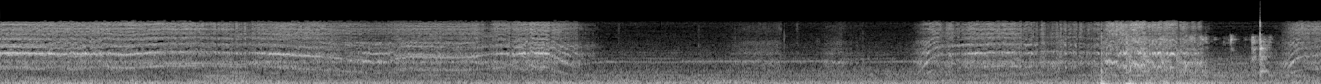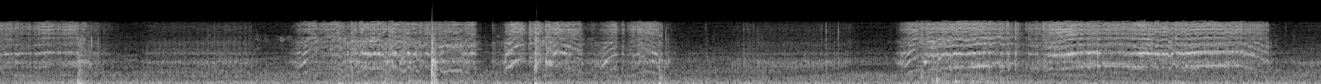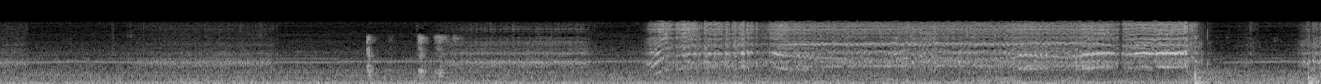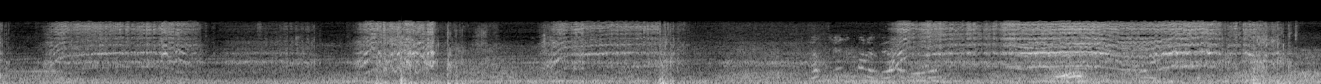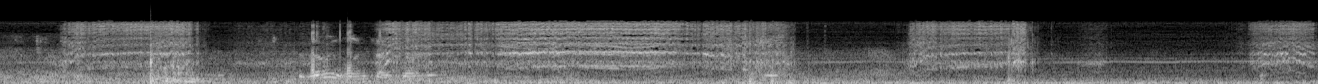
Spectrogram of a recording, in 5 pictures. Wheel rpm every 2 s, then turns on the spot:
210, 200, 160, 20, 70, 200, 110, 60, 160, 150, 30, 160, 190, 20, 30, 20, 100, 200, 200, 70, 120, 70, 110, 60, 130, 200, 80, 100, 130, 210, 90, 120, 30.
14-16 20-22 26-32 46-48 54-56 64-66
